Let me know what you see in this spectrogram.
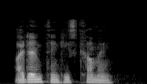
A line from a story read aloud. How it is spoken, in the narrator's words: I said quietly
